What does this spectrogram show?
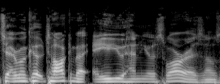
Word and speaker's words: Eugenio: Moustakas, Anthony Rendon, and Eugenio Suarez. Who'd you vote for? Eugenio? It's actually not. It's Eugenio.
